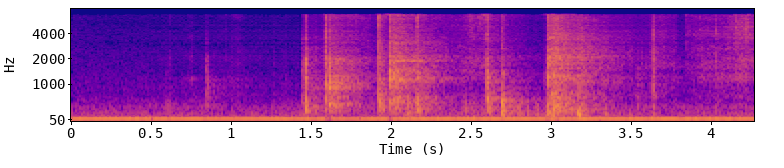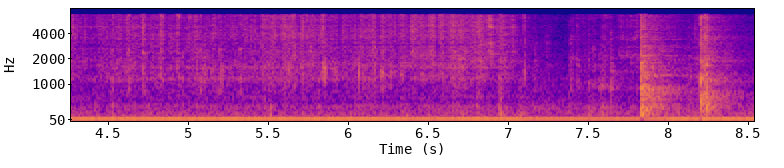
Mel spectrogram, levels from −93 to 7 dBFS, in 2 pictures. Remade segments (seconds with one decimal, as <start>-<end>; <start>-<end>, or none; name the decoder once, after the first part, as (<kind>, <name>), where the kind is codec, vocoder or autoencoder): 0.5-1.8 (codec, DAC); 3.3-3.8; 5.9-6.8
